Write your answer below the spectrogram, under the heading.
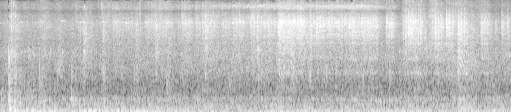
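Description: City street ambience at night dominated by the steady low rumble of a nearby vehicle engine running, with scattered clicks and taps.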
